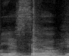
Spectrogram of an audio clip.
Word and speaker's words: VSCO: I use Visco. Is that how it's pronounced? – VSCO. Visco. Yeah.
